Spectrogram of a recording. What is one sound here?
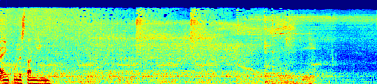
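Steam hisses loudly from a vent.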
